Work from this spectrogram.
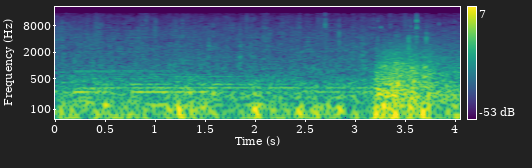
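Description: Heavy rain pours down in a steady, dense roar that briefly swells louder near the end, with no voices over it.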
